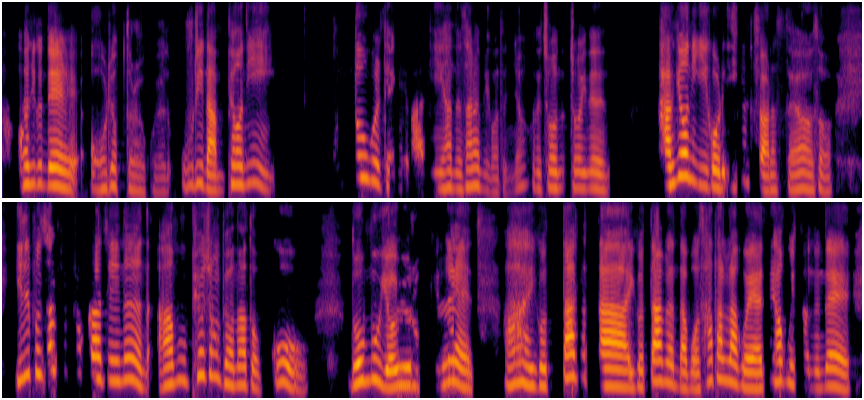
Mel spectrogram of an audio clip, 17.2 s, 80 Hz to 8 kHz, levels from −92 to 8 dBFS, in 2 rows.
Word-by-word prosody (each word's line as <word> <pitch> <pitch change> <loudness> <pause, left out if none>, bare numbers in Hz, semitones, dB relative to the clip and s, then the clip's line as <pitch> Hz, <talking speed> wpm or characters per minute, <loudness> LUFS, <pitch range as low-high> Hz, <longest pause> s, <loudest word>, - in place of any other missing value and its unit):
아니 235 +2 -1
근데 225 -6 +2
어렵더라고요. 175 -5 -11
우리 225 +3 -8
남편이 235 0 -2 0.8
운동을 300 -6 -2
되게 205 -2 -13
많이 190 0 -10
하는 195 -2 -6
사람이거든요. 210 0 -9
근데 195 -5 -15
전 195 +1 -6
저희는 190 -3 -6 0.5
당연히 280 +6 +5
이걸 205 -2 +1
이길 195 +1 -20 0.2
줄 - - -1
알았어요. 175 +2 -6
그래서 175 -1 -10 0.4
1 310 +6 0
분 370 -2 -1
30 400 +2 -1
초까지는 290 - +1
아무 240 +6 0
표정 340 +3 -2
변화도 225 -3 -1
없고 195 -3 -4 0.4
너무 265 +2 +3
여유롭길래 220 +2 +2 0.3
'아 235 +2 0
이거 220 0 0
따겠다, 220 -11 +6
이거 200 +1 -3
따면 260 0 +4
나 190 -1 +1
뭐 185 0 -3
사달라고 265 -5 +1
해야지.' 190 +7 +2
하고 265 -2 +1
있었는데 205 -3 -1
220 Hz, 340 characters per minute, -22 LUFS, 195-260 Hz, 0.8 s, 따겠다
